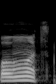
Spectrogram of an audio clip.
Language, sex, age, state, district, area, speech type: Kashmiri, male, 30-45, Jammu and Kashmir, Srinagar, urban, read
